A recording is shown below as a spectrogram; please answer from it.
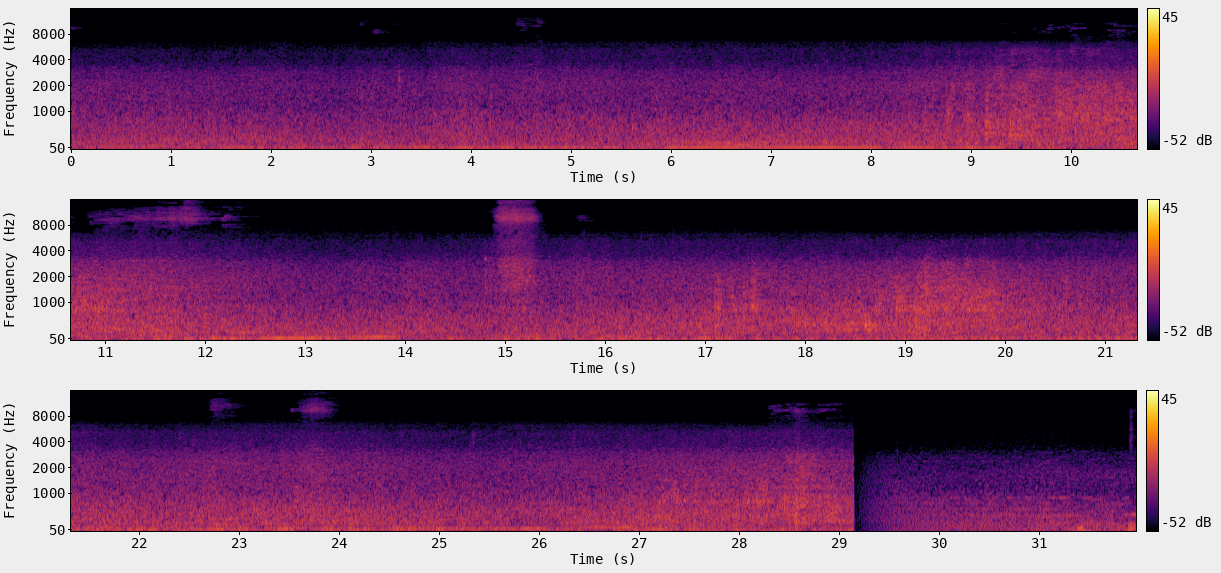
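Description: Sea surf breaking and washing against a rocky shore: a steady rushing with three louder swells about nine seconds apart, over a low rumble. It cuts off suddenly just before the end.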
